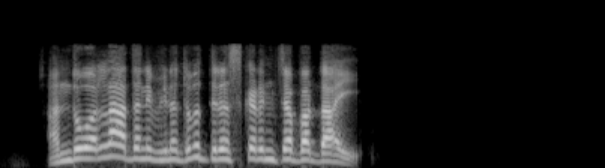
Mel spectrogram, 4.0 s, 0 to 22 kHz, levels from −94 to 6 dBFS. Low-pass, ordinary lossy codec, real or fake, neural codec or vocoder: 7.2 kHz; none; fake; codec, 16 kHz, 0.8 kbps, ZipCodec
